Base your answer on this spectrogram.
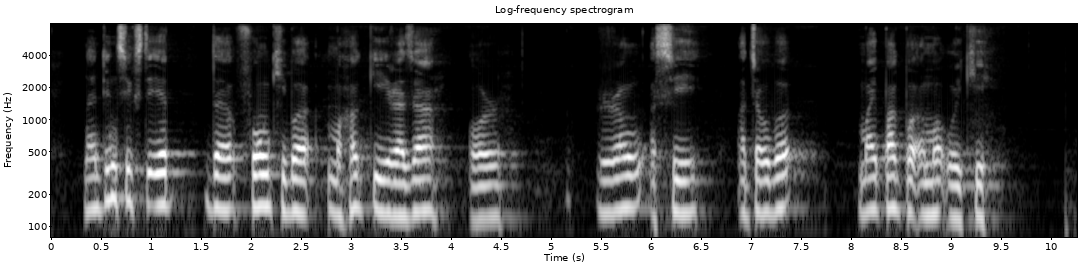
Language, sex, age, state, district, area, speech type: Manipuri, male, 45-60, Manipur, Chandel, rural, read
